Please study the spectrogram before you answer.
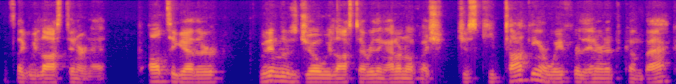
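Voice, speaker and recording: A man's voice: lowish voice, a little mellow. A man co-hosting a casual livestream podcast, telling history in a rambling, joking way. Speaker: podcast co-host.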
